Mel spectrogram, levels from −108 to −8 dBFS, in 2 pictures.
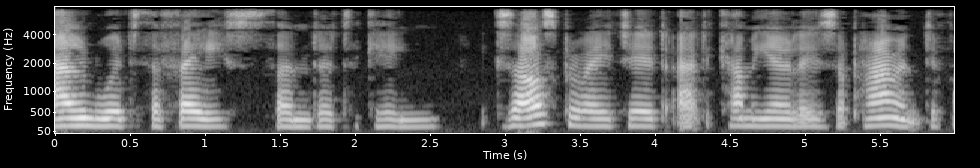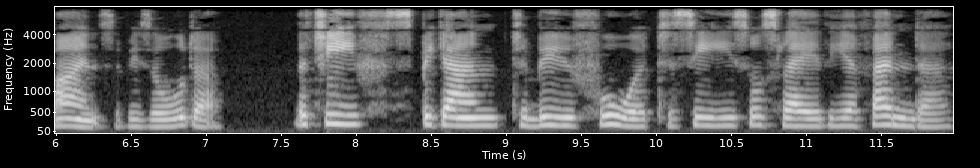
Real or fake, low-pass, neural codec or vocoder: real; 7.2 kHz; none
